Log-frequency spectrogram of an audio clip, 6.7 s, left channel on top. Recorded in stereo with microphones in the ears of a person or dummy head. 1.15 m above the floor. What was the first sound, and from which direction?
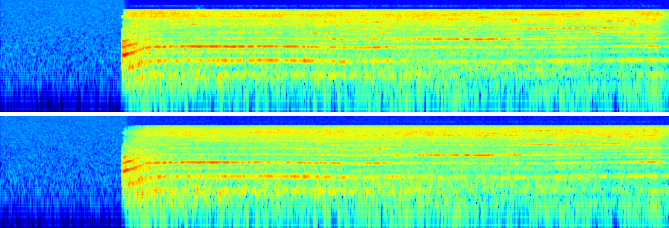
A scream, 85° left.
